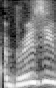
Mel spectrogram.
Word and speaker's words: Abbruzzese: Abbruzzese brothers?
